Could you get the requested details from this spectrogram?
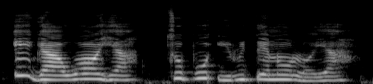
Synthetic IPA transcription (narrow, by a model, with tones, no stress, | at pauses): ɪ˦ɡa˨a˨wɔ˦ɦja˦ | tu˦pʊ˦ʔi˨ɾi˦te˦nʊ˦lɔ˨ja˦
